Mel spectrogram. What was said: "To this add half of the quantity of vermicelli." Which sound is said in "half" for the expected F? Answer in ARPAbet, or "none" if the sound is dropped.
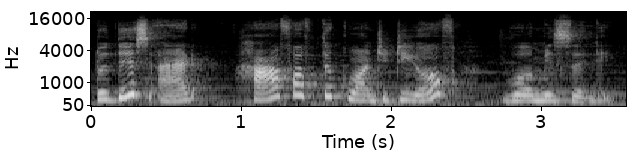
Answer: F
